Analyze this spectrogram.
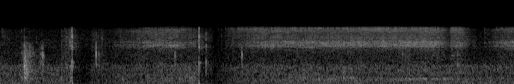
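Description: Small electric motor of a remote-controlled toy mouse whirring steadily for about three seconds, starting about a second in, with a few light clicks and taps before it.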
